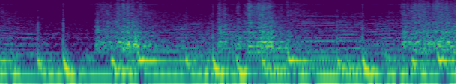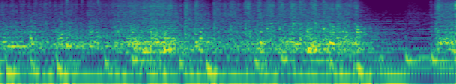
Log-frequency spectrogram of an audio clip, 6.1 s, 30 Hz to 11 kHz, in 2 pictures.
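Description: RC crawler's electric motor and gear drivetrain whirring under load as it strains to climb a 45-degree styrofoam slope and stalls partway up, getting louder from about two and a half seconds in. Background music plays underneath.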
